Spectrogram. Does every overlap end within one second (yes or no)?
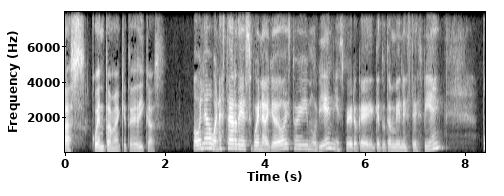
yes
